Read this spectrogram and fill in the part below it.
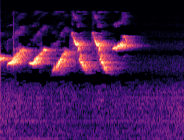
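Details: Male double-collared seedeater in a cage, wing-trembling as it sings to a female: a fast burst of about six bright, swooping high notes, then silence.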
